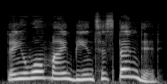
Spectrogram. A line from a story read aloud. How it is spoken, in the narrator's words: said brightly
